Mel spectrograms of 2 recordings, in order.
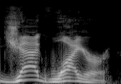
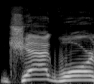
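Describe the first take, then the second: First: The second syllable sounds like 'wire'. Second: The second syllable sounds like 'war'. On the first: The speaker calls it wrong. "Not Jag-wire" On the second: The speaker calls it right. "like Star Wars, right?"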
